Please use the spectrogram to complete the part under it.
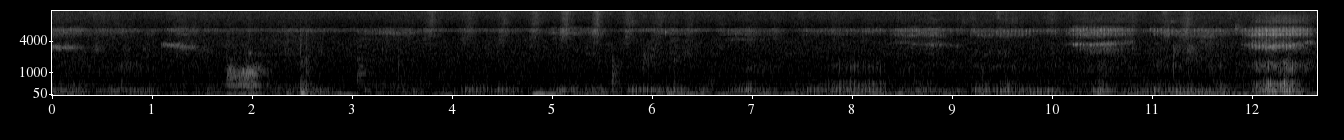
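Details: Purring Cornish Rex cat being petted, a soft low rumble that swells and fades in regular pulses, with a few brief higher rustles and clicks near the start and end.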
